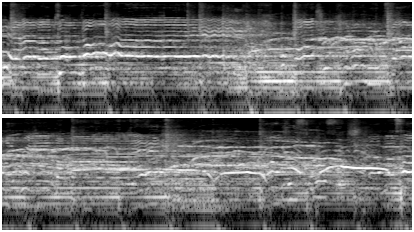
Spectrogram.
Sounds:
music

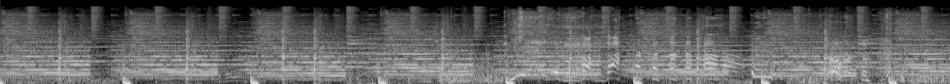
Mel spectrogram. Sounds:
speech
music

